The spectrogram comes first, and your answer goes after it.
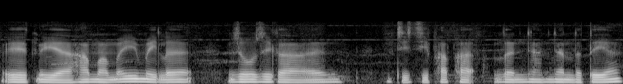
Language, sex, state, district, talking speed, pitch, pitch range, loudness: Wancho, male, Arunachal Pradesh, Longding, 175 wpm, 110 Hz, 110-115 Hz, -17 LUFS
